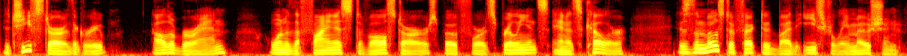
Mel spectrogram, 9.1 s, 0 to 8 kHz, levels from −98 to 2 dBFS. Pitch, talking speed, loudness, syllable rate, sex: 100 Hz, 190 wpm, -21 LUFS, 5.5 syllables/s, male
